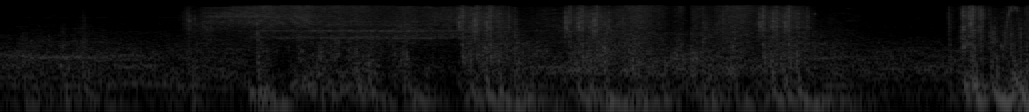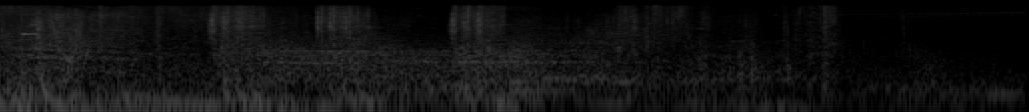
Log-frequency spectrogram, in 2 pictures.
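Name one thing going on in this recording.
Rapid gunfire rattles and booms in bursts.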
